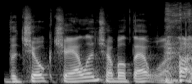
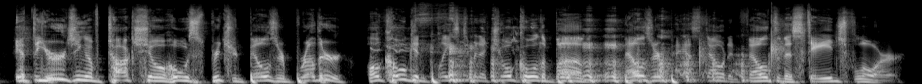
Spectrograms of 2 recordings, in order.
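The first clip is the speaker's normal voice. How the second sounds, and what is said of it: Hulk Hogan impression. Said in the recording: “Can you read a little bit of it in a Hulk Hogan voice right now?”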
